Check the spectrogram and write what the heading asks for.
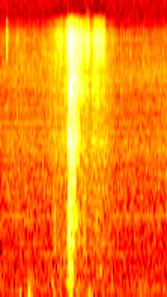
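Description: Something falling in the room: a faint, brief clatter about a second in, with a small tick just before it.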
